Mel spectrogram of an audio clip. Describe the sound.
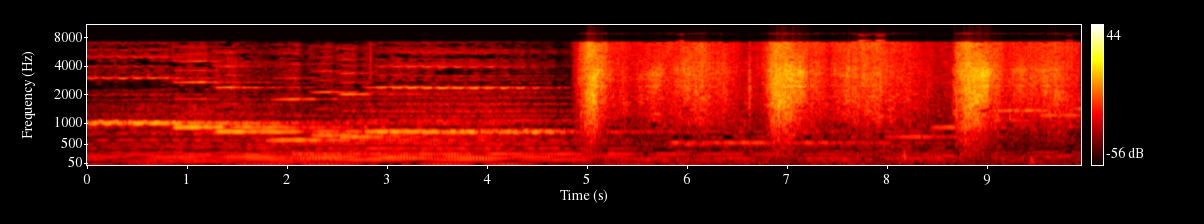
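A scythe cuts corn during harvest at Tregevis Farm, St. Martin: music plays first, then a few broad, swishing strokes sweep through the stalks at an uneven rhythm.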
